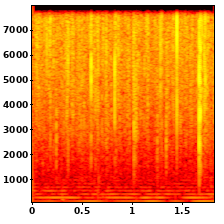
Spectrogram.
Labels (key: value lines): label: biophony, midshipman
recorder: SoundTrap 500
